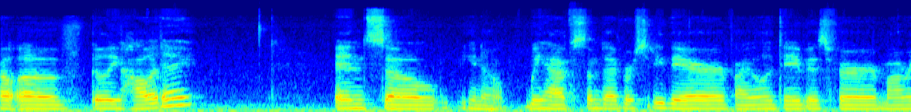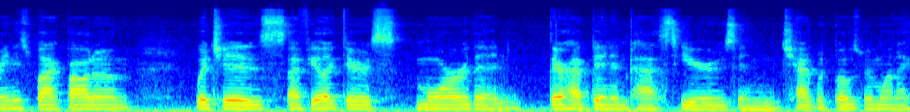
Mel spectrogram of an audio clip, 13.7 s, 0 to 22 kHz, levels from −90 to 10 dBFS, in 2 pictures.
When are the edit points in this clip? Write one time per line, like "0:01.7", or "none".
none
